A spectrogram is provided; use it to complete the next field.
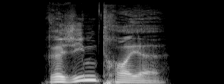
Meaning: inflection of regimetreu: 1. strong/mixed nominative/accusative feminine singular 2. strong nominative/accusative plural 3. weak nominative all-gender singular
- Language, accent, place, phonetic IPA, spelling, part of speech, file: German, Germany, Berlin, [ʁeˈʒiːmˌtʁɔɪ̯ə], regimetreue, adjective, De-regimetreue.ogg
